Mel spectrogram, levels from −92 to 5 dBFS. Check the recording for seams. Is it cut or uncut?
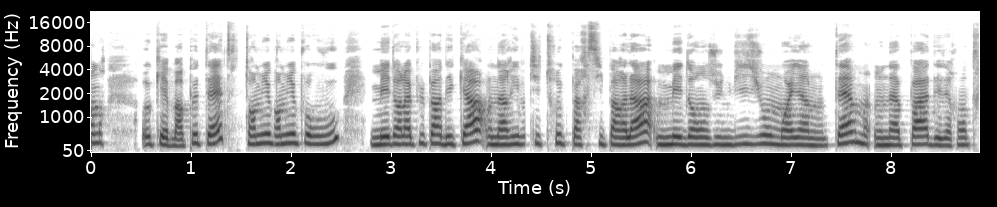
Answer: cut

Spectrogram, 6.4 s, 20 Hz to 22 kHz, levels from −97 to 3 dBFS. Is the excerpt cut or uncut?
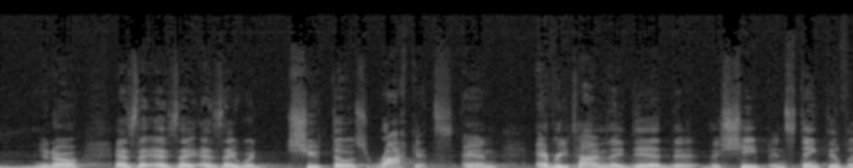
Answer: uncut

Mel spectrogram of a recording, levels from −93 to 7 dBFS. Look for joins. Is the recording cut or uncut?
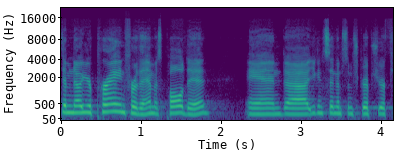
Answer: uncut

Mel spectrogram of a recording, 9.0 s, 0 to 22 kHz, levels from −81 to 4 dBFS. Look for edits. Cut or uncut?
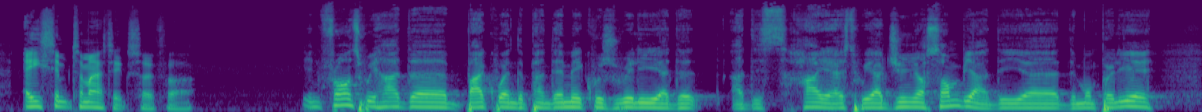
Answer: uncut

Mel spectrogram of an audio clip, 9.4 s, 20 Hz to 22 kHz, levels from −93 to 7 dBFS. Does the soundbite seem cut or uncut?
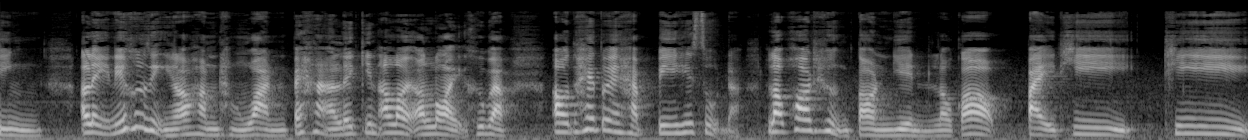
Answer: cut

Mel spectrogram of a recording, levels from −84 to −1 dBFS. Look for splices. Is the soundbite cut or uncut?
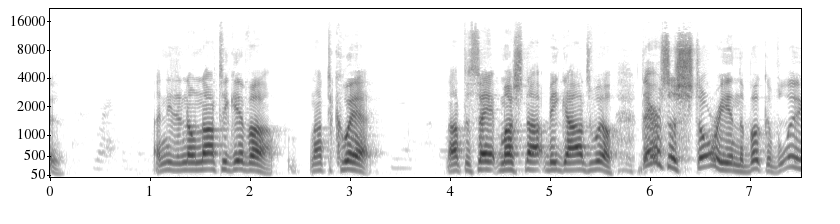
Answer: uncut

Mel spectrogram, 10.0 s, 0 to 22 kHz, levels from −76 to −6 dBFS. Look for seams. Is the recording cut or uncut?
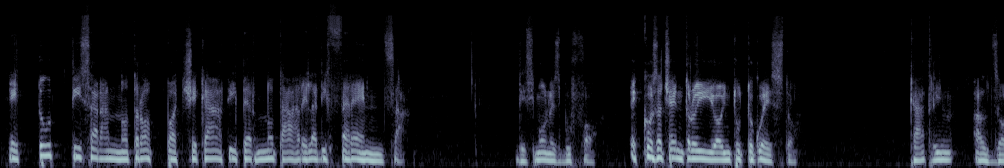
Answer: uncut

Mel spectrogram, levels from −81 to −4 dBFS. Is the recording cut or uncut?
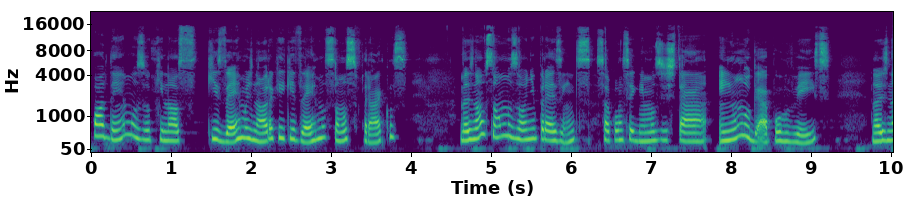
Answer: uncut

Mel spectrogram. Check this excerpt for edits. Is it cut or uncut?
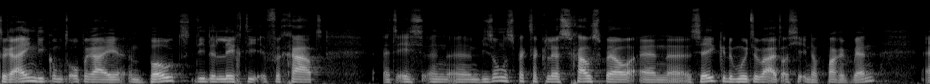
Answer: uncut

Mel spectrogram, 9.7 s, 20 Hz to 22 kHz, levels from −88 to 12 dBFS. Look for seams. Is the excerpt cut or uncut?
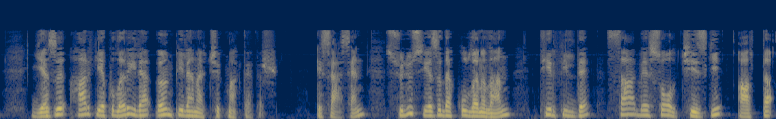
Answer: uncut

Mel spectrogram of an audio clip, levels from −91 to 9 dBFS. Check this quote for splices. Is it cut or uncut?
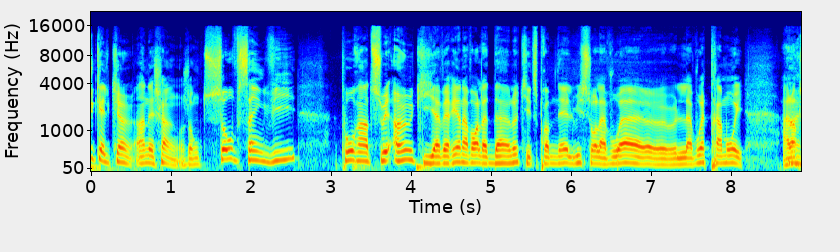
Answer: uncut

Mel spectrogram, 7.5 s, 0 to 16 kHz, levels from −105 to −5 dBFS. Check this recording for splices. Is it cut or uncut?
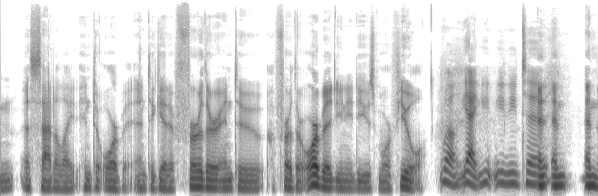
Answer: uncut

